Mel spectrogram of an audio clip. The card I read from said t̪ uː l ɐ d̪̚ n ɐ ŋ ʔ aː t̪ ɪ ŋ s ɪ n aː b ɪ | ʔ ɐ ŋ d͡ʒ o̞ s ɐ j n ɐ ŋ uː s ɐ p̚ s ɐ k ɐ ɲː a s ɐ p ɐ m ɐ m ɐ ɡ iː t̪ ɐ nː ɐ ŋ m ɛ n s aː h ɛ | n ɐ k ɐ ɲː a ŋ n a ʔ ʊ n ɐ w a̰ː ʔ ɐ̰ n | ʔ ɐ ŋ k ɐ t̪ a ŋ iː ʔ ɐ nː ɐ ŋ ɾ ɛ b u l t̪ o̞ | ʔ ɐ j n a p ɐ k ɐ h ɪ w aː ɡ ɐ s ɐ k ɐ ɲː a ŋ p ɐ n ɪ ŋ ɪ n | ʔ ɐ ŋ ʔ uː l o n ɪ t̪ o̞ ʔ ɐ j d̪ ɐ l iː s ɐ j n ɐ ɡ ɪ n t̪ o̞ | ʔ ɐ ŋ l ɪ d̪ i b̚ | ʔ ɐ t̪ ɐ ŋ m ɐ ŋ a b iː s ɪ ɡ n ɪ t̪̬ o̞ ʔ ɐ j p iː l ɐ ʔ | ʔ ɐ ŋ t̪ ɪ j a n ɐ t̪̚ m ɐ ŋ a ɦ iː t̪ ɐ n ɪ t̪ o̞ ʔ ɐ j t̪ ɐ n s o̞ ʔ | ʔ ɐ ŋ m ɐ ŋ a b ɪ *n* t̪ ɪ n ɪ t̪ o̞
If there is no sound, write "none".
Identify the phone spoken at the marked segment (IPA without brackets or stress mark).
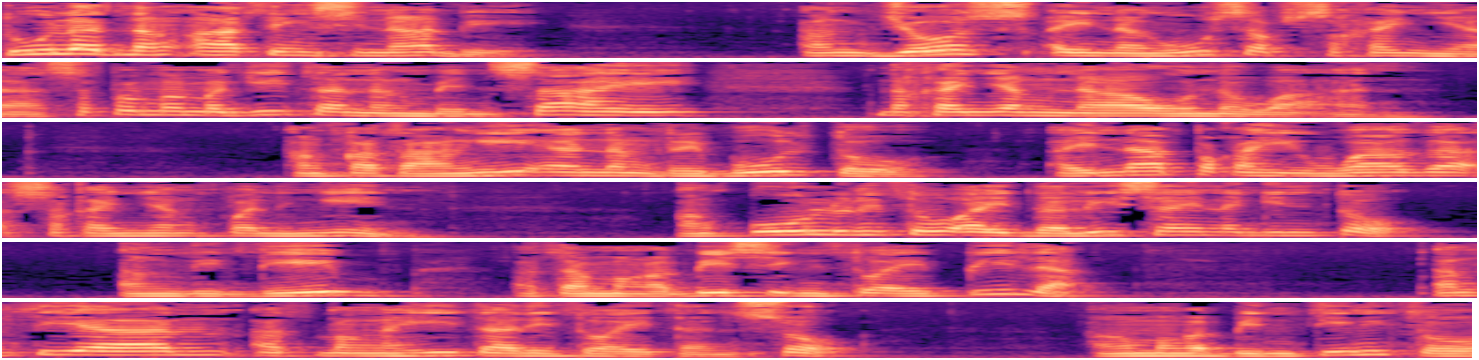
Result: n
